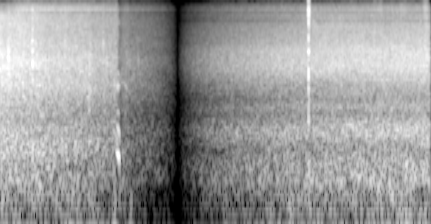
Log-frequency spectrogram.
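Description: Rushing, churning water at a weir as a cast net is hauled out, fading out about two and a half seconds in, with a short sharp sound just before. It then fades back into a steady outdoor rush of river water and wind.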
